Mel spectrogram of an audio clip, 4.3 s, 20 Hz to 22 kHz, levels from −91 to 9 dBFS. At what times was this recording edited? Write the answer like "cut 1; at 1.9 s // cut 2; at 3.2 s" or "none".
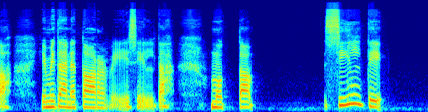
none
